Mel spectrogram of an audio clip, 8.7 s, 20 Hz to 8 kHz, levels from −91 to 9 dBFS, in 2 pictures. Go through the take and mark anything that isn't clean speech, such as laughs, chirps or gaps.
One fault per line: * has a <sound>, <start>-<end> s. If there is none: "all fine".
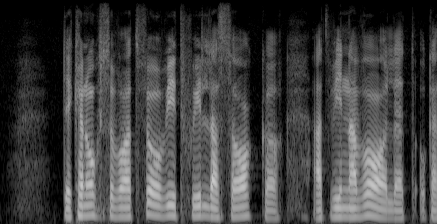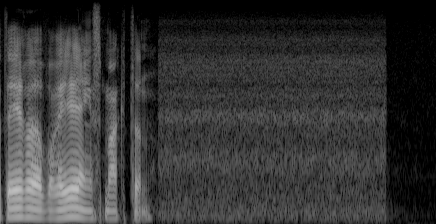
all fine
